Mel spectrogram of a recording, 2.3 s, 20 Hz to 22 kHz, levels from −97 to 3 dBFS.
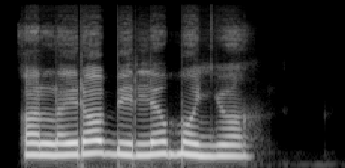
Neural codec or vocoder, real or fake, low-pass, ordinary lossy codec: autoencoder, 48 kHz, 32 numbers a frame, DAC-VAE, trained on Japanese speech; fake; 19.8 kHz; none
